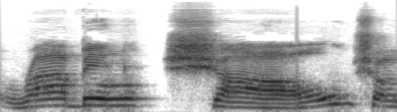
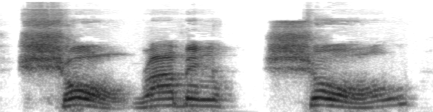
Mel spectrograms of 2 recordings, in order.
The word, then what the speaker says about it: Robyn Schall: By the way, we're talking with ROBYN SCHALL. No, I pronounced it wrong there. ROBYN SCHALL.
